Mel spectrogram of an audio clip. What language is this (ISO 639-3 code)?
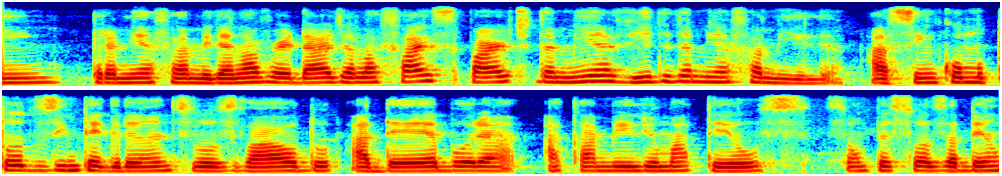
por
